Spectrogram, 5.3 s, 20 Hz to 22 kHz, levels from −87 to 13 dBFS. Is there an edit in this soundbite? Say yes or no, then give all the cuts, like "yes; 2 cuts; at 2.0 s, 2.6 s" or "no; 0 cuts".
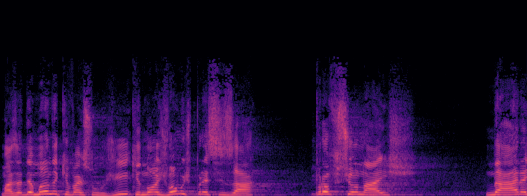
yes; 2 cuts; at 1.3 s, 3.1 s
